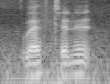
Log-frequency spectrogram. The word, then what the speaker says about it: Lieutenant: to words change spellings change the way they're pronounced changes and so people just kind of have to go with it Lieutenant leftenant so yeah I've I've run into a couple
